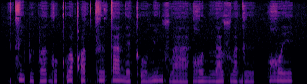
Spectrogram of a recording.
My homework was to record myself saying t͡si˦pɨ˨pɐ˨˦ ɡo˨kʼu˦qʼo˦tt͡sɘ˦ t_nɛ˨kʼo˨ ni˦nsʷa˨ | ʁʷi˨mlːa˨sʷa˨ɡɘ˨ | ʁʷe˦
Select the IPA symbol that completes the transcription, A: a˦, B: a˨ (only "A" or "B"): A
